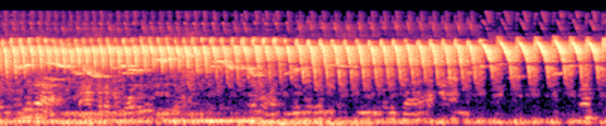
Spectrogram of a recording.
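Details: Canary song meant to prompt other canaries to respond: a long, fast, high, buzzy rolling trill of evenly pulsed notes, steadily sustained for several seconds, with faint low noise.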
